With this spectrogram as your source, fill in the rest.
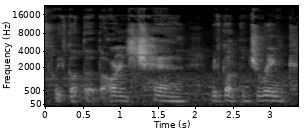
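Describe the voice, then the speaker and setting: Animated in tone, a woman speaks amid noticeable background noise and audible room echo. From Australia. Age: 20s. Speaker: vlogger. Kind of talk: casual chat.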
